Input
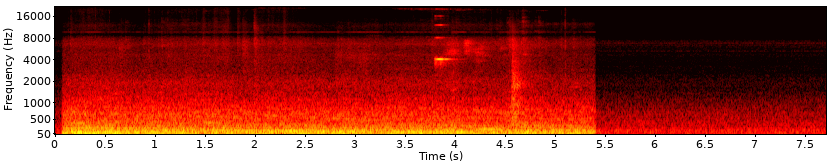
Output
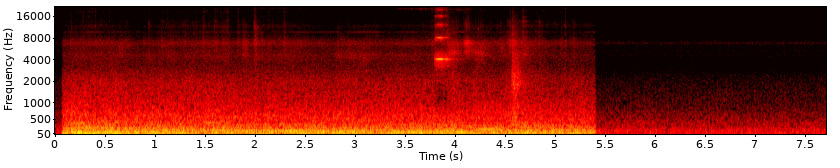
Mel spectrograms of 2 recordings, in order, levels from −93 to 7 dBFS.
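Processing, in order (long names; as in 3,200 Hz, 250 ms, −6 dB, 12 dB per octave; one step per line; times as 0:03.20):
lower of the sound and its delayed copy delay 0.43 ms
level −3.5 dB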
